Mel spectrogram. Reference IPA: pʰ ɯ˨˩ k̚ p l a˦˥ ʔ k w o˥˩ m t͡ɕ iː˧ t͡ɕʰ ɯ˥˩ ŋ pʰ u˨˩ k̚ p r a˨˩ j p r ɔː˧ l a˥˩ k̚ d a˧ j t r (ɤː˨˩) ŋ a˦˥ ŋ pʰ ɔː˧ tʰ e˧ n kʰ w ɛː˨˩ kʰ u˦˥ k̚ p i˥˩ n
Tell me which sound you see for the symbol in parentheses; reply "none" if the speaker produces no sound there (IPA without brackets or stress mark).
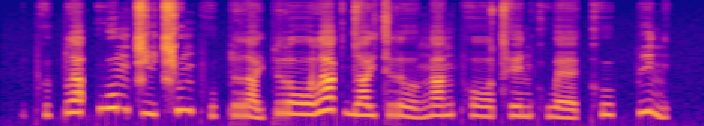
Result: ɤː˨˩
